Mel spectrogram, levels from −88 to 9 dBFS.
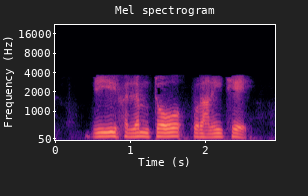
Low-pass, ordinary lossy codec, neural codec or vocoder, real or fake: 3.6 kHz; MP3, 24 kbps; codec, 16 kHz in and 24 kHz out, 0.6 kbps, FocalCodec, streaming, 2048 codes; fake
